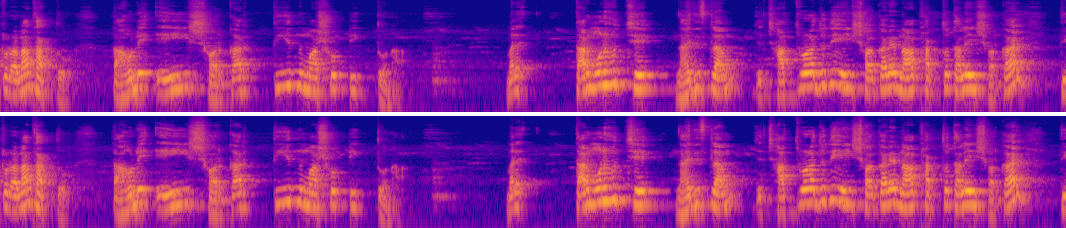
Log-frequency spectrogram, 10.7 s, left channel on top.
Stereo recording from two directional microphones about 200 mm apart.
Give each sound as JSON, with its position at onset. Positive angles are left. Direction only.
{"t": 0.0, "sound": "speech", "side_deg": 0}
{"t": 5.7, "sound": "speech", "side_deg": 0}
